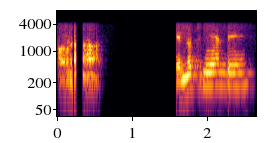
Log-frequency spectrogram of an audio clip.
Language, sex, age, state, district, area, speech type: Telugu, male, 45-60, Andhra Pradesh, N T Rama Rao, urban, conversation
